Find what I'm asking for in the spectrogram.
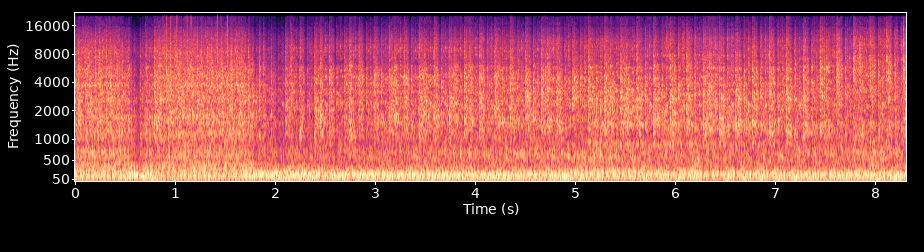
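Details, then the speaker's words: Abandoned 1979 Ford F-350 dually, about 45 years old and long off the road, running on its own; deep, even V8 burble with a steady loping beat and no misses: normal idle. "Dude! It's idling! She's idling, dude! That's amazing. It doesn't sound bad."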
